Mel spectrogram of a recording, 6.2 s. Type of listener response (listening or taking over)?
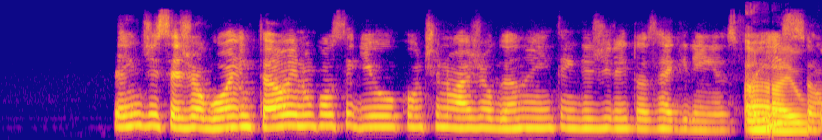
taking over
